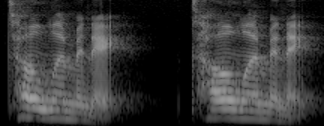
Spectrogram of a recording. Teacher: a lot of native speakers will pronounce to when it's a preposition or part of the infinitive like it is here as a very unstressed T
